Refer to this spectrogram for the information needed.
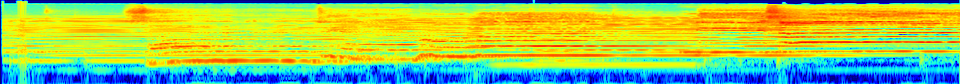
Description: ThaatKafi
ArohaS R m P N S’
